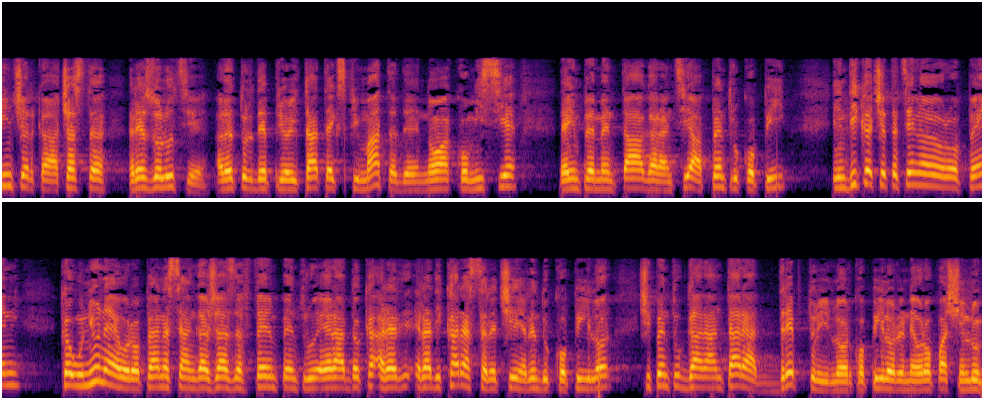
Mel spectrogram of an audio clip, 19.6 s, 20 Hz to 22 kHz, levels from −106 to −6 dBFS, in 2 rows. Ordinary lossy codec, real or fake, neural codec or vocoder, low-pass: none; real; none; none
